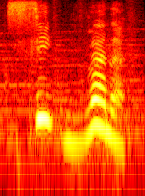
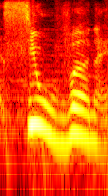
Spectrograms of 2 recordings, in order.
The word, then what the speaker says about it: Sivana: Mas depois disso, né, ele vai aprender sobre as responsabilidades dele e então enfrentar o vilão, o Dr. Thaddeus Sivana. Não é Silvana, é Sivana. Que é interpretado. – Tinha que chamar de Dr. Sivana, é sempre melhor. – Não, é Sivana, que pronunciava errado antigamente.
